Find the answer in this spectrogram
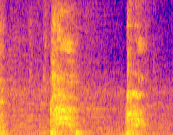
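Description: A man coughing twice, about a second apart, over background music.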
